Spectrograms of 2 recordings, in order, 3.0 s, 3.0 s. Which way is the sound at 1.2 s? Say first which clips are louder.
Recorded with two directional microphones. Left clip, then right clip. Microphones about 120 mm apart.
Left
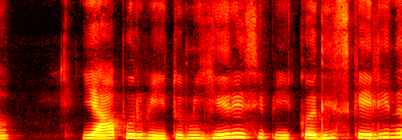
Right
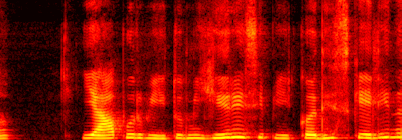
Left 9 dB; 10° left (ahead or behind).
